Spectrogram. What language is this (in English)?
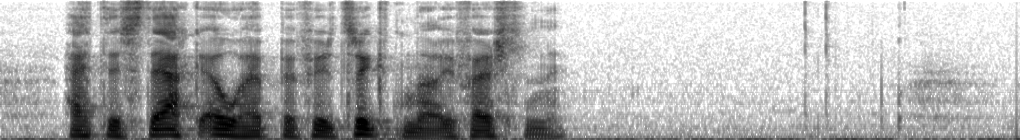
Faroese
